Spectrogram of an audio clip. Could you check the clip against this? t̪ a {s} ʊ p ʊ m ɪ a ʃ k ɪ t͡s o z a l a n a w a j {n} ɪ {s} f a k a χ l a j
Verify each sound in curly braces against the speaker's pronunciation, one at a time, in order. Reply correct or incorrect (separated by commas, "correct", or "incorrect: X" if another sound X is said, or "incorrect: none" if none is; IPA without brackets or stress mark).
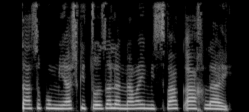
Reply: correct, incorrect: m, correct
